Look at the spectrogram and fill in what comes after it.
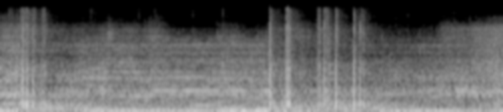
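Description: Fireworks display: aerial shells bursting with sharp bangs, one just after the start and a quick run of about five in the middle, over a continuous deep rumble from the barrage.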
